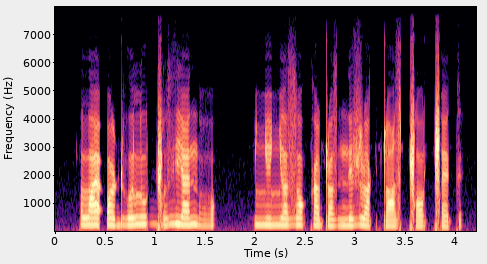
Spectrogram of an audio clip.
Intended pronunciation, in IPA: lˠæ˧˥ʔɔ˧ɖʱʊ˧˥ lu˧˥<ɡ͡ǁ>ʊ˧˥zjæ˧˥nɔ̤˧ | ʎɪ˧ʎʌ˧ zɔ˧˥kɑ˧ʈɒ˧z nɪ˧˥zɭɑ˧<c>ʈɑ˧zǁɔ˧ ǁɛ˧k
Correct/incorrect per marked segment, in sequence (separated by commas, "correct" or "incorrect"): correct, incorrect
